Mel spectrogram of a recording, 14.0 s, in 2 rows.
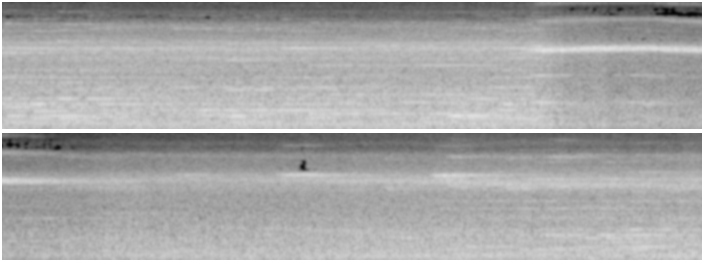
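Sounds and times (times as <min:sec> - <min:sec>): train rumbling into station: 0:00.0 - 0:14.0
high brake squeal: 0:05.1 - 0:14.0.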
